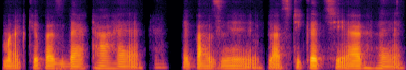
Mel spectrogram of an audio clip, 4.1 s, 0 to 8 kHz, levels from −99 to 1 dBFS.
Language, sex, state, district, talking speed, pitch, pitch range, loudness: Hindi, male, Punjab, Kapurthala, 175 wpm, 100 Hz, 95-105 Hz, -26 LUFS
